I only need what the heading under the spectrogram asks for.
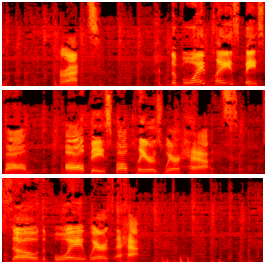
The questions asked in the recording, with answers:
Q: So the boy wears a hat.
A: True.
